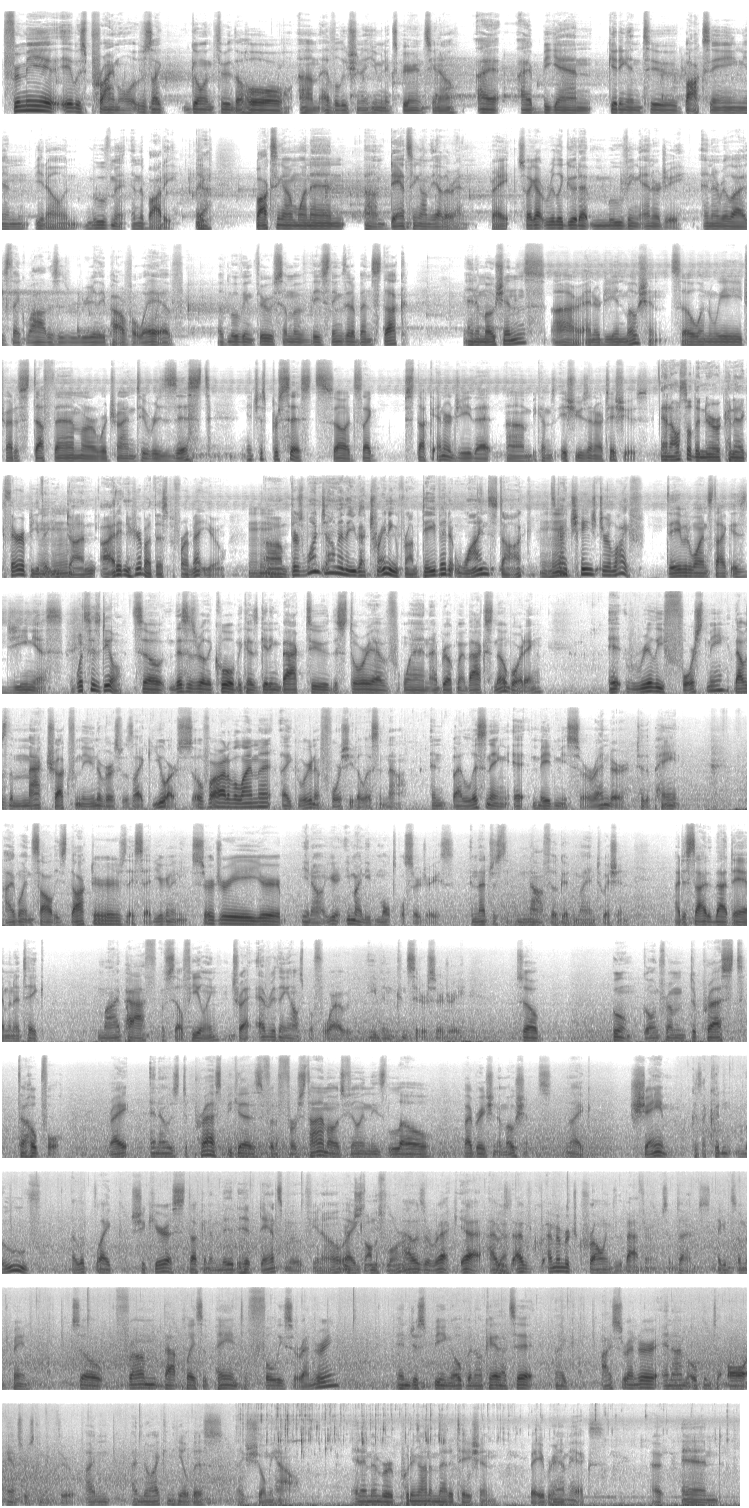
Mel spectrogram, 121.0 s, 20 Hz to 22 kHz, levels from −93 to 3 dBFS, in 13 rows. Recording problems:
rain or running water; noticeable; throughout; 15 dB below the speech

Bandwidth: 15 kHz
